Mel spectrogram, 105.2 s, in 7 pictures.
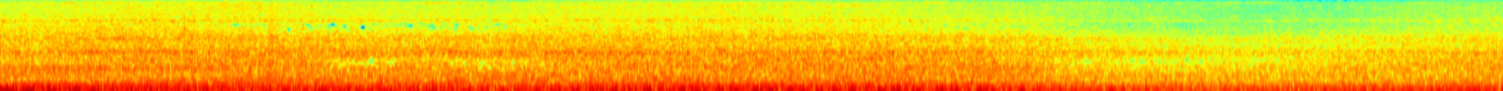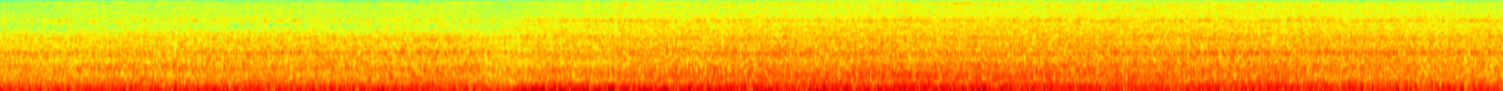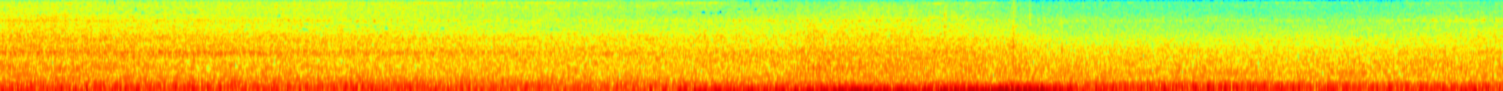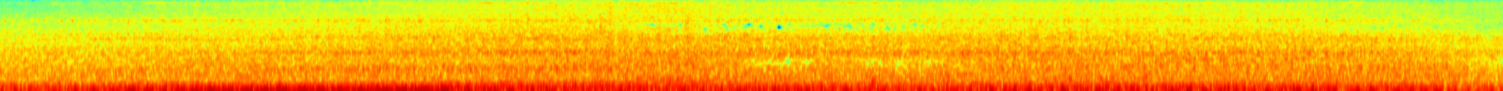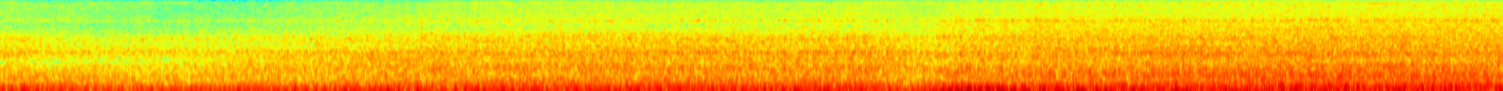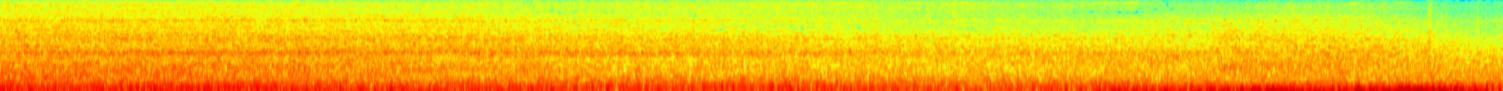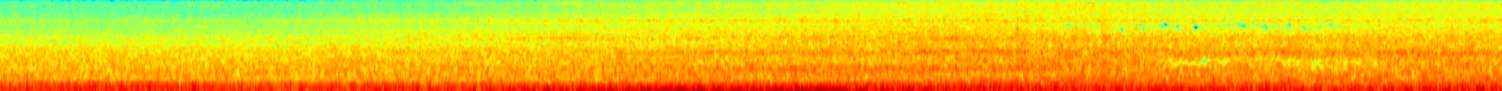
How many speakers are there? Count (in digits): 0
